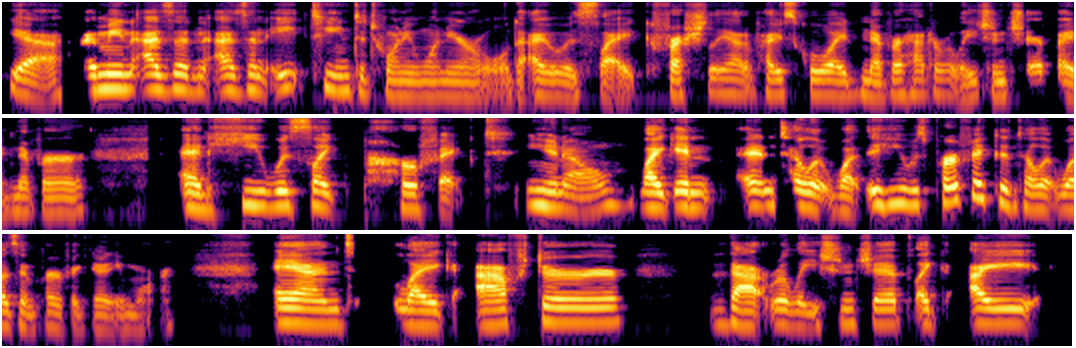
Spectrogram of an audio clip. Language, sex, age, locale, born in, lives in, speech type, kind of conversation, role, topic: English, female, 30-34, en-US, United States, United States, conversation, advice, user, How can I reconnect with an old friend?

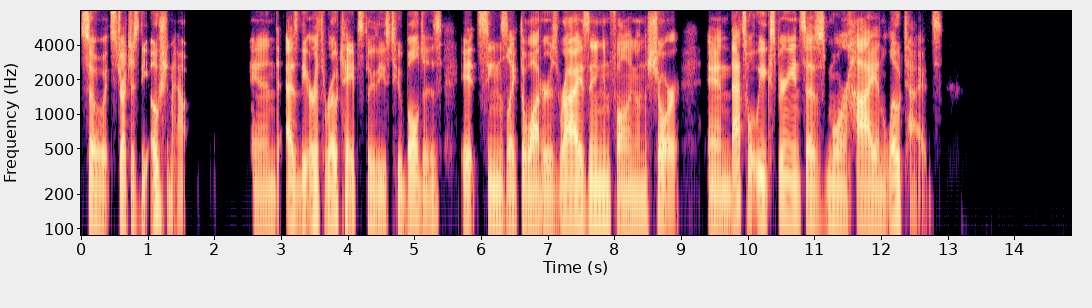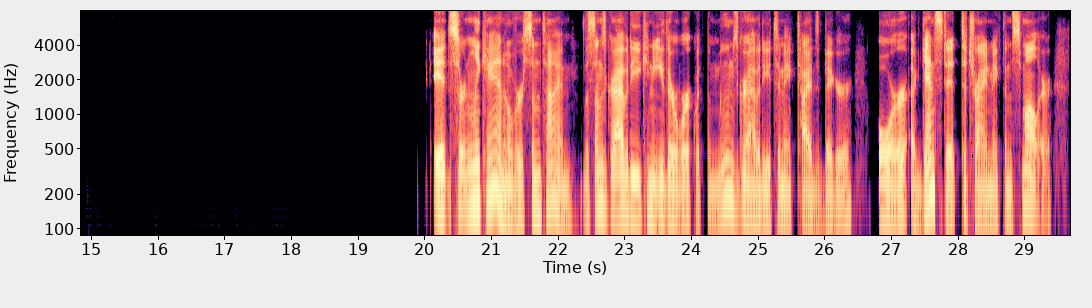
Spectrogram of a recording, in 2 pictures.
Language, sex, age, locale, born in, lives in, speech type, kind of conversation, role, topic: English, male, 18-19, en-US, United States, United States, read, expert-assistant, expert, What causes tides and why do they vary around the world?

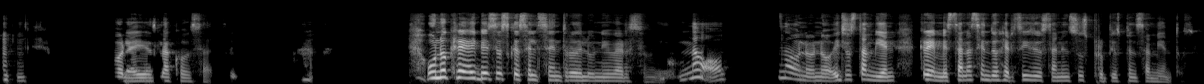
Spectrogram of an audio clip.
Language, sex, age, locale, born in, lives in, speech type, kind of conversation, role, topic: Spanish, female, 45-49, es-CO, Colombia, United States, conversation, advice, advisor, ¿Cómo puedo retomar mis rutinas establecidas y volver a ser constante?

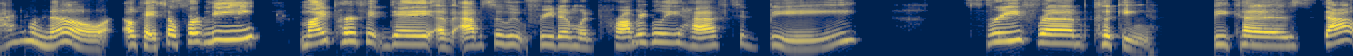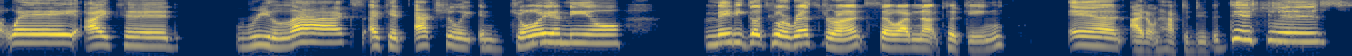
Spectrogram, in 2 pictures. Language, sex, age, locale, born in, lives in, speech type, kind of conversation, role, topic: English, female, 50-54, en-US, United States, United States, conversation, unstructured, none, Would you rather have a day of absolute freedom or a day of absolute comfort?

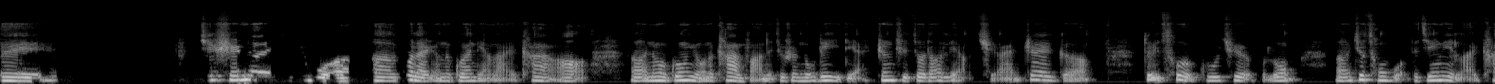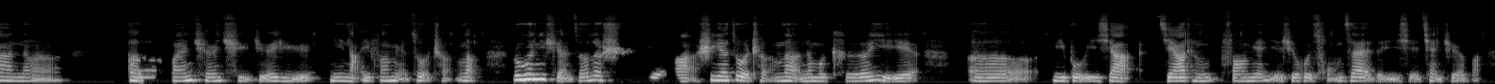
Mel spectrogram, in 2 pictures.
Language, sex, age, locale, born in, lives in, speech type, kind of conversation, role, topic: Chinese, female, 55-59, zh-CN, China, United States, conversation, advice, user, 我该如何在创业和家庭生活之间取得平衡？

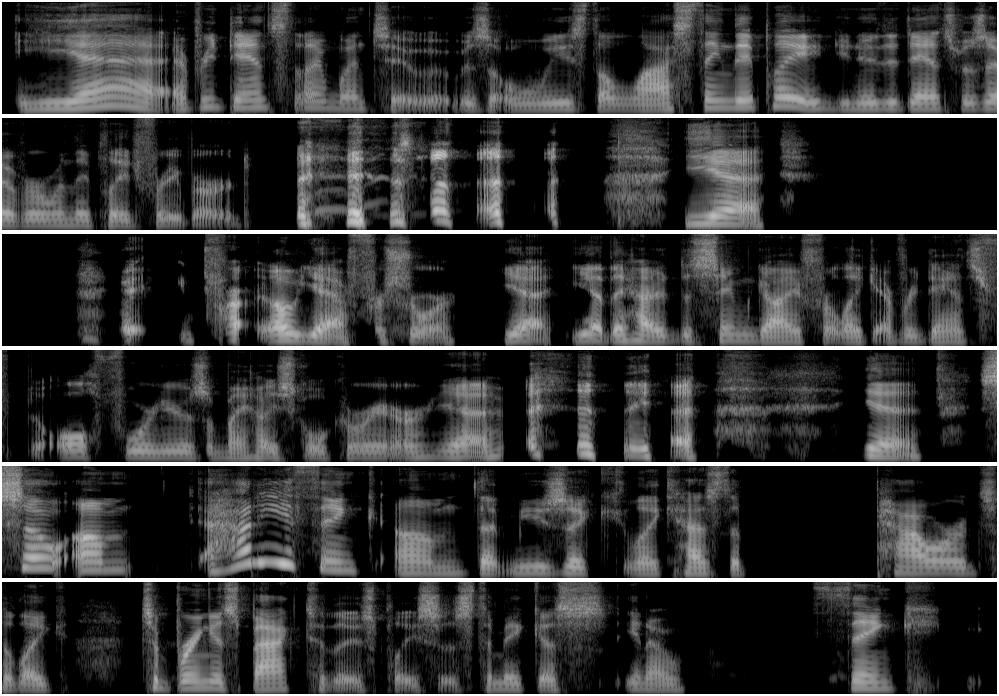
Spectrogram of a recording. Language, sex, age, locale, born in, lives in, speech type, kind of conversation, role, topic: English, female, 55-59, en-US, United States, United States, conversation, podcast, host, Why do certain songs have the power to transport us back to meaningful moments in our lives?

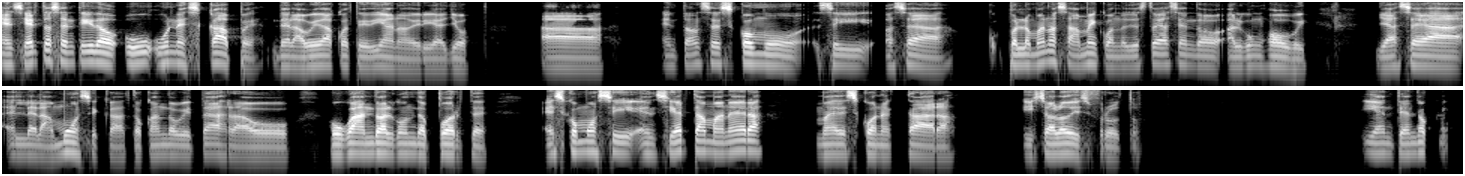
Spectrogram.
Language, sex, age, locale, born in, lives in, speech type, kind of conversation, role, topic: Spanish, male, 25-29, es-DO, United States, United States, conversation, unstructured, none, ¿Te enojas cuando alguien interrumpe el tiempo que dedicas a tu pasatiempo?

